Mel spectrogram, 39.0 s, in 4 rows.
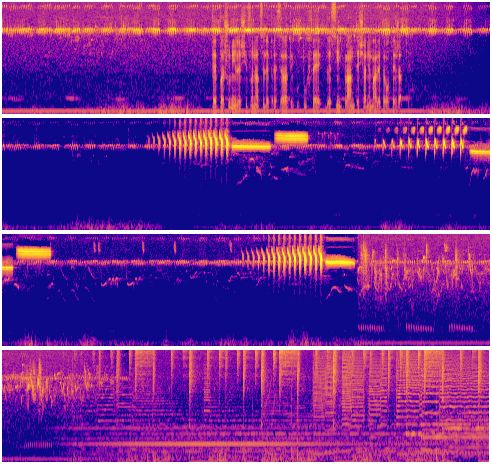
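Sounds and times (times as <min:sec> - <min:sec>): low falling bird calls: 0:00.0 - 0:08.4, 0:24.3 - 0:36.2
insect trill: 0:00.0 - 0:37.2
high bird chirps: 0:12.8 - 0:16.0, 0:17.4 - 0:20.6, 0:24.3 - 0:36.1
loud bird song with whistles: 0:12.8 - 0:16.0, 0:16.6 - 0:22.4, 0:24.1 - 0:31.8.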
